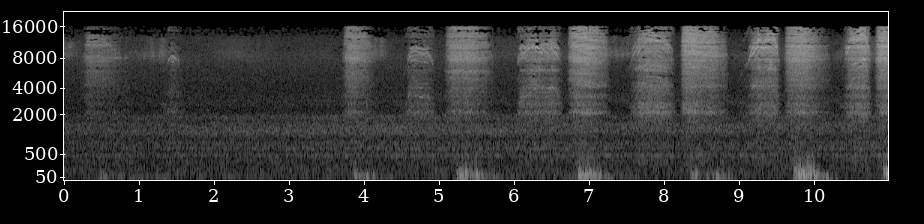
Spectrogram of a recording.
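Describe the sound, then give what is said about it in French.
Faint breathing: a steady series of soft, breathy inhales and exhales recurs at a regular rhythm over a low, constant background hiss, with some breaths carrying a slightly heavier, snort-like push. “vous avez entendu que mon souffle, que le battement de mon cœur”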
